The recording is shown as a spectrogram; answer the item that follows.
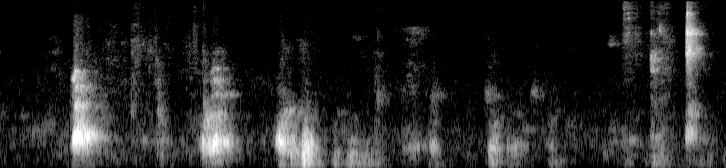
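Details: Young blenheim Cavalier King Charles Spaniel puppies from a litter of five in a home puppy pen give three short mid-pitched yelps about a second apart, then faint shuffles and one sharp high squeak at the end.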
